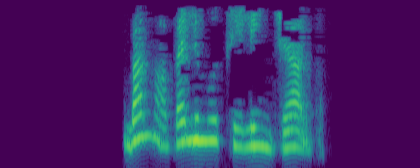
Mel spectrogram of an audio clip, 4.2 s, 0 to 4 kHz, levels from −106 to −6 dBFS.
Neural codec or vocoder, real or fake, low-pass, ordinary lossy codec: codec, 24 kHz, 0.5 kbps, DualCodec; fake; 3.6 kHz; MP3, 16 kbps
